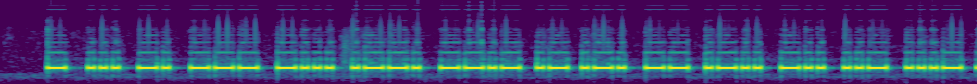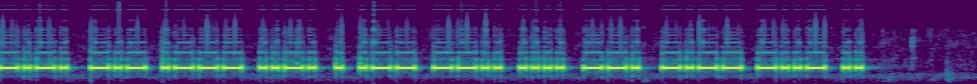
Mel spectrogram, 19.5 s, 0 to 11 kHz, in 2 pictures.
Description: Morse code, heard as a keyed tone, about 20 wpm, 660 Hz. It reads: TSNOBPQARMLDUVCKJFEWZHGYXI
